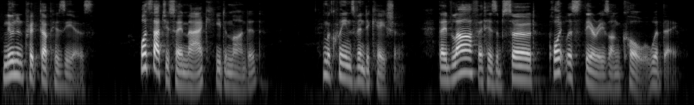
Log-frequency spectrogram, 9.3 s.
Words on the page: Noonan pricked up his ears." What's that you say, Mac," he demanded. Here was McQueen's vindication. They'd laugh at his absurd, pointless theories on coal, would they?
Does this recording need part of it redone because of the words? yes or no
yes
